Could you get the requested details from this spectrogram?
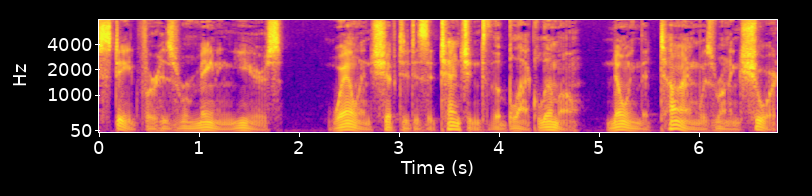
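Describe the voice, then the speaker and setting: A man speaks in a very deep, low pitch with vocal fry. His tone is dramatic and his pace moderate. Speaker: audiobook narrator. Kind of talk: dramatic audiobook narration of a thriller, reading aloud. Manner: dramatic, with voiced dialogue for characters.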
